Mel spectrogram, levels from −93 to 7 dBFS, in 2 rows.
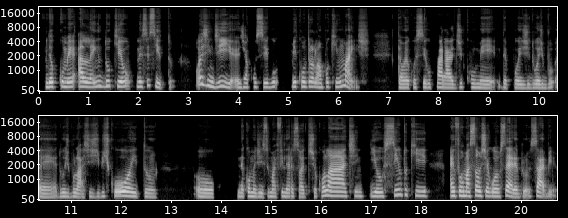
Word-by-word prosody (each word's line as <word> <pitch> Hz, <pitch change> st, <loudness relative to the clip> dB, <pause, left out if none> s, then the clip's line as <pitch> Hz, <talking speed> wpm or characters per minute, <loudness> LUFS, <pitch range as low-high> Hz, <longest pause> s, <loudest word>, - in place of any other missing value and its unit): deu 210 Hz, +1 st, +6 dB
comer 215 Hz, 0 st, +1 dB
além 220 Hz, +1 st, +4 dB
do 245 Hz, +3 st, 0 dB
que 235 Hz, -1 st, -3 dB
eu 225 Hz, +2 st, +3 dB
necessito, 225 Hz, -, -3 dB, 0.4 s
hoje 325 Hz, -5 st, +1 dB
em 230 Hz, -, +3 dB
dia, 210 Hz, -1 st, 0 dB
eu -, -, -2 dB
já 195 Hz, -1 st, -2 dB
consigo 200 Hz, +1 st, -3 dB, 0.3 s
me 215 Hz, +1 st, +2 dB
controlar 220 Hz, -1 st, 0 dB
um 190 Hz, -, -7 dB
pouquinho 210 Hz, +1 st, -3 dB
mais. 255 Hz, 0 st, -1 dB, 0.5 s
Então, 170 Hz, -2 st, -1 dB
eu 170 Hz, -, +1 dB
consigo 180 Hz, 0 st, -5 dB
parar 175 Hz, -3 st, +3 dB
de 165 Hz, +4 st, -8 dB
comer 175 Hz, -3 st, -4 dB
depois 170 Hz, -1 st, -4 dB
de 170 Hz, +1 st, -6 dB
2, 170 Hz, 0 st, -2 dB
bo 165 Hz, +1 st, -8 dB
eh, 160 Hz, 0 st, -2 dB
2 175 Hz, 0 st, -3 dB
bolachas 170 Hz, 0 st, -3 dB
de 165 Hz, +1 st, -10 dB
biscoito, 180 Hz, -3 st, +3 dB, 0.8 s
ou, 170 Hz, -1 st, 0 dB, 0.4 s
né, 175 Hz, -, -3 dB
como 185 Hz, +1 st, 0 dB
eu -, -, -3 dB
disse 170 Hz, -1 st, -4 dB
1 175 Hz, -1 st, -1 dB
fileira 175 Hz, 0 st, -2 dB
só 170 Hz, -1 st, -3 dB
de 160 Hz, -, -14 dB
chocolate 205 Hz, 0 st, +3 dB, 0.2 s
e 190 Hz, -, -3 dB
eu 185 Hz, -1 st, +3 dB
sinto 255 Hz, +5 st, -2 dB
que 210 Hz, -2 st, -4 dB, 0.4 s
a 200 Hz, -, +6 dB
informação 210 Hz, 0 st, +4 dB
chegou 195 Hz, -3 st, +2 dB
ao 180 Hz, -, +1 dB
cérebro, 180 Hz, -6 st, +3 dB
sabe? -, -, +1 dB
195 Hz, 155 wpm, -22 LUFS, 175-215 Hz, 0.8 s, deu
